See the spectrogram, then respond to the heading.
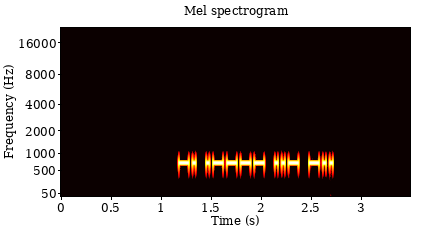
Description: Morse code, heard as a keyed tone, about 34 wpm, 700 Hz. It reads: N1UD
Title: USA Call Signs - 4 Characters - 35wpm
